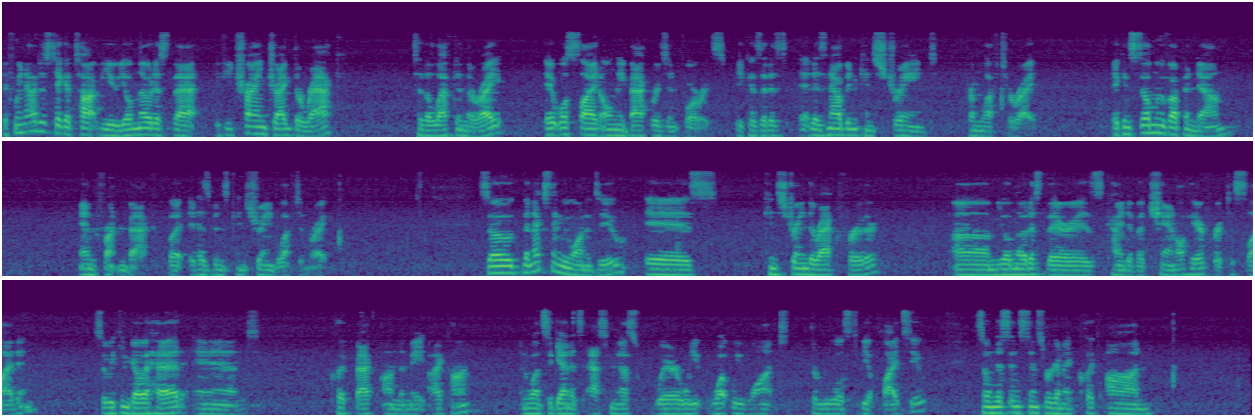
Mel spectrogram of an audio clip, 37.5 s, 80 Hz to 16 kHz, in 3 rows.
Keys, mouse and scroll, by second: 9.3-9.7 scroll up 1, 9.9-11.8 middle drag, 11.8-13.9 drag, 15.0-15.8 scroll down 1, 15.8-20.0 middle drag, 20.0-23.0 drag, 23.0-23.6 scroll down 1, 25.1-26.6 drag, 36.4-36.7 scroll up 1, 36.7-37.5 middle drag.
